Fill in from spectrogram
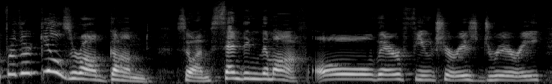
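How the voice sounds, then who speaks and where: A woman's voice: on the high side, a little mellow. A woman voicing an indignant, preachy forest creature from a storybook, scolding in emphatic rhyme. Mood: dismayed. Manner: emphatic, scolding, rhyming delivery.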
